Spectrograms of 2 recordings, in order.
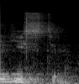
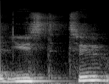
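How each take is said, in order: First: The D and T merge into one sound. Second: The D and T are pronounced separately. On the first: "so we put it together and say used to" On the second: "It doesn't sound terrible to say used to, but it's difficult to say"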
